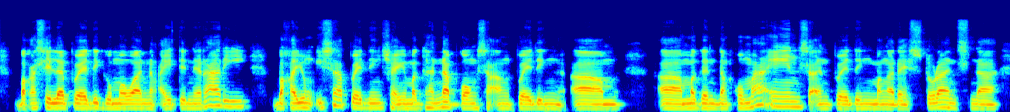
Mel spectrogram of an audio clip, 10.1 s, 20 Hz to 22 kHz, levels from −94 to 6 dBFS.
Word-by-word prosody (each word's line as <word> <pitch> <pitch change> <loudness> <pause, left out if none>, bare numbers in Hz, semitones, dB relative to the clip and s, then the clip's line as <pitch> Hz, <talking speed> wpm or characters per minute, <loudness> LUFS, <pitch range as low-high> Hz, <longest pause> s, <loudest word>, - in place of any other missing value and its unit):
Baka 125 +1 -1
sila 130 0 +5
pwede 125 +1 +2
gumawa 120 -1 +3
ng 120 0 -5
itinerary. 155 +8 -1 0.2
Baka 130 - +1
'yong 130 0 +1
isa 175 +7 -1
puwedeng 125 -1 -2
siya 115 -3 0
yung 120 0 -1
maghanap 135 +3 +2
kung 125 0 +1
saang 120 -2 -4
pwedeng, 115 -1 -1
um, 115 -1 +2 0.4
ah, 120 -1 +3
magandang 120 -1 0
kumain, 155 +4 0
saan 115 -6 -1
pwedeng 120 0 -1
mga 115 -1 0
restaurants 130 +5 -1
na, 110 -2 0
120 Hz, 150 wpm, -24 LUFS, 115-130 Hz, 0.4 s, sila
